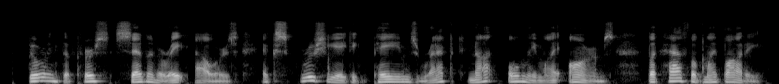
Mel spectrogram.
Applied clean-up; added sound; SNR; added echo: neural mask model DeepFilterNet 3.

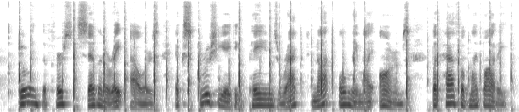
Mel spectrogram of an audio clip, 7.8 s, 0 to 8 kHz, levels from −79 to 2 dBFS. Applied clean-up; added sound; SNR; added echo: classical method log-MMSE.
